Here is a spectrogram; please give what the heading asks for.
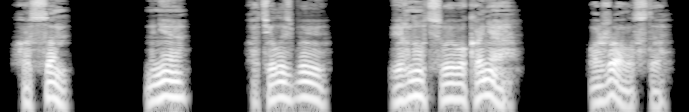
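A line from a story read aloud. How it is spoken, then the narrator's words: Quiet voice. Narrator (Russian): Уилл произнес тихим голосом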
